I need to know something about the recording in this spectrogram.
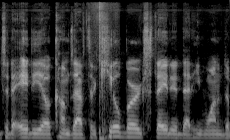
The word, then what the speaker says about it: Kjellberg: The original announcement about his donation to the ADL comes after Kilberg stated that he wanted to move past his former controversies.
